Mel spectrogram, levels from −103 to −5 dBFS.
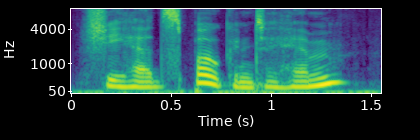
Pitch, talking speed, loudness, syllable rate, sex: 175 Hz, 195 wpm, -15 LUFS, 4.4 syllables/s, female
